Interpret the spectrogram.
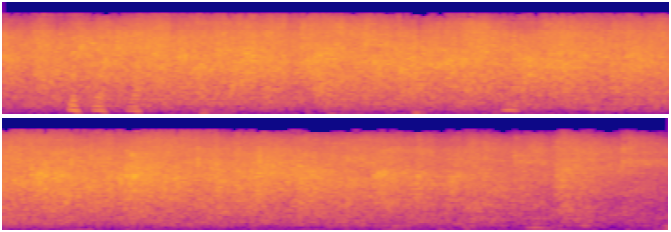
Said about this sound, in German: Vielleicht stünden wir mal auf. Schaffen wir das, einen Applaus zu geben?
